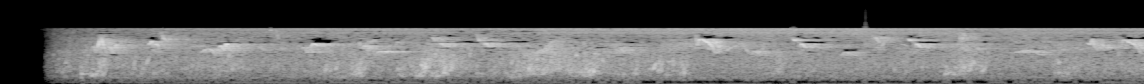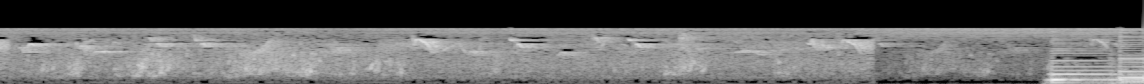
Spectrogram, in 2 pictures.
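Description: Birds chirping in a rapid series of short, repeated calls over a steady background hiss of outdoor ambience. It starts about half a second in and stops about a second before the end.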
